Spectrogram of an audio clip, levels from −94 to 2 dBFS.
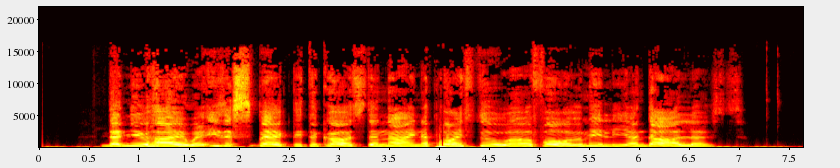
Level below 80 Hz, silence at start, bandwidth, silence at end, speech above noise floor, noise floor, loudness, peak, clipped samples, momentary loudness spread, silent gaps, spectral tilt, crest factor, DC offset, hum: -28 dBFS; 0.05 s; 16 kHz; 0.2 s; 23 dB; -37 dBFS; -15 LUFS; 0 dBFS; under 0.1%; 9 LU; none; -4 dB/octave; 14 dB; under 0.1%; none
